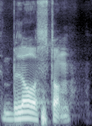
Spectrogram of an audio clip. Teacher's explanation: The first O is long. The second is short.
